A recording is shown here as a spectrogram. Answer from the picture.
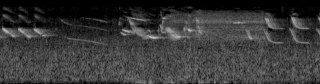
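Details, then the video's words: Chestnut-capped blackbird song: a quick run of thin, high whistled notes and falling slurs, about four a second, over a faint background hiss. "Baderna de Garibaldi"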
